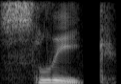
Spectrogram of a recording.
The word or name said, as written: sleek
